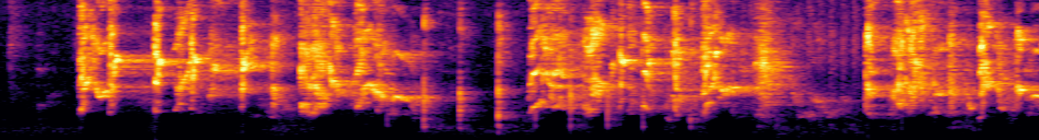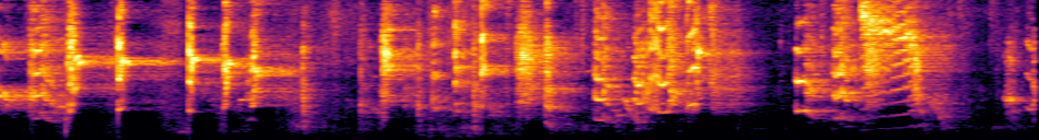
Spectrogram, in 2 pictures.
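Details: Blue-headed conure talking almost continuously: dense, raspy, babbling syllables in quick succession, briefly pausing, with a wavering warble of high squeaks at the close.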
